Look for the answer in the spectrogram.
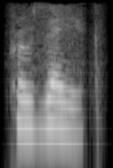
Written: prosaic

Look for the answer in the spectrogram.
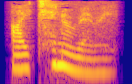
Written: itinerary

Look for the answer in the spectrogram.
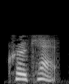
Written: croquette

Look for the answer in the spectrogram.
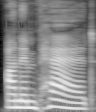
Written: unimpaired

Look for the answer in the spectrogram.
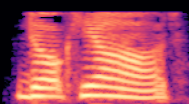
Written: dockyard

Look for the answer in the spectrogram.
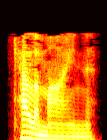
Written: calamine

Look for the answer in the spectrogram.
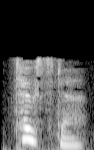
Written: toaster

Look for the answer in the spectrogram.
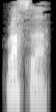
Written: rustler

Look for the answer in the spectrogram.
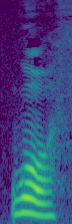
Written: wharf

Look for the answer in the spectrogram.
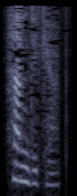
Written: handicap

